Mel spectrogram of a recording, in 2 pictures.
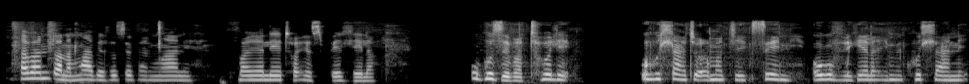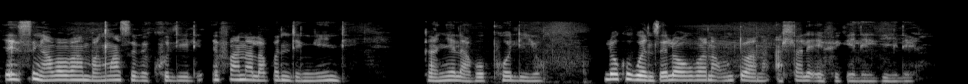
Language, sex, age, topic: North Ndebele, female, 36-49, health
